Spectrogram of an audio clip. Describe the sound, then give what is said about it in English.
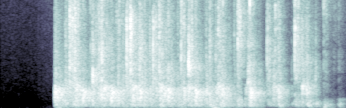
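A crowd bursts into applause for the panelists after a moment of silence, a dense, steady patter of many hands clapping for about three seconds before it starts to thin out. “I think our panelists deserve our applause today for being such”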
